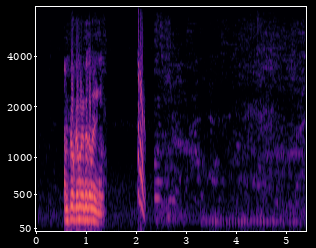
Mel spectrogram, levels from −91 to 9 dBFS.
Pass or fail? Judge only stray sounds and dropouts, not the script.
fail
